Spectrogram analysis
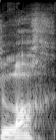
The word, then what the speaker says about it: Loch: We had Loch a couple of episodes ago. It's Loch. coming back. Yes, the lake. Loch is lake in Irish.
